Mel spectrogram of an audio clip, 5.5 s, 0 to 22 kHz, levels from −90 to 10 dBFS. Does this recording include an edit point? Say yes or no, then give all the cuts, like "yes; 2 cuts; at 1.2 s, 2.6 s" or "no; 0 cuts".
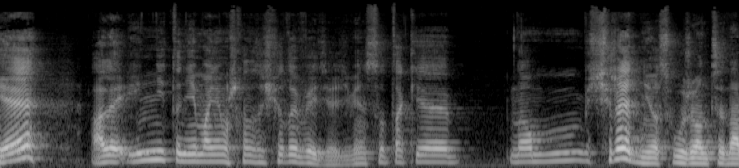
no; 0 cuts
